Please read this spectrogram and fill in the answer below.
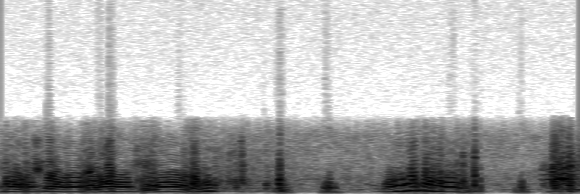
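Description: A man's voice in Arabic, drawn out and droning, with long held low notes, in three stretches with short pauses between them.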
